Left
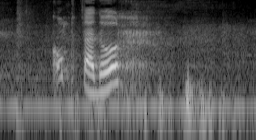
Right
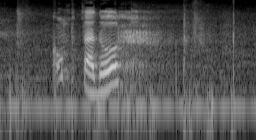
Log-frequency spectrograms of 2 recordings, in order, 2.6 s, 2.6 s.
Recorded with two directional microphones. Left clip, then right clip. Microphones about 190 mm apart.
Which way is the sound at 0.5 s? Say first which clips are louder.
Even; 20° left (ahead or behind).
